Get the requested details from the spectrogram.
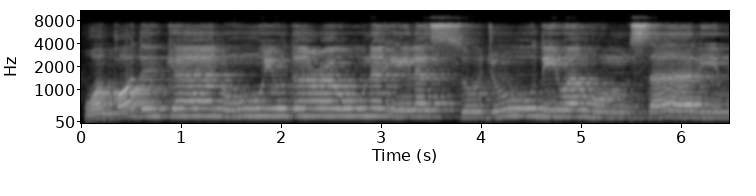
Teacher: واو ہونٹوں کی نا تمام گلائی سے ادا کریں گے. قاف پر پڑھیں گے، دال ساکن پہ قلقلہ ہوگا.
